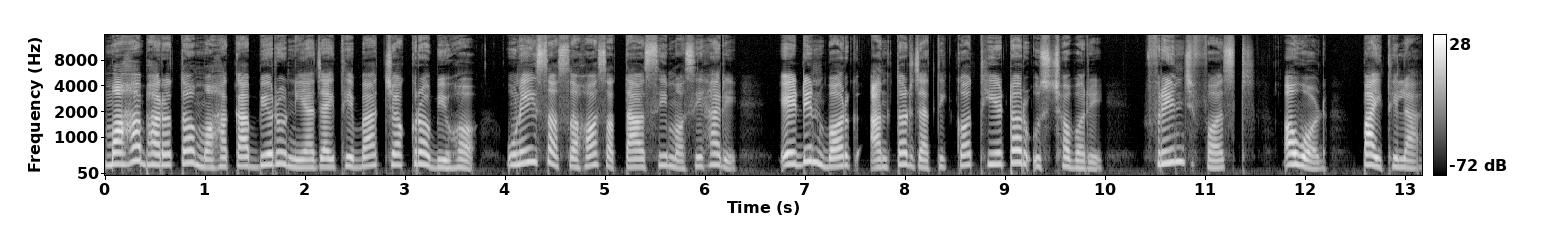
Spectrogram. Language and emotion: Odia, neutral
